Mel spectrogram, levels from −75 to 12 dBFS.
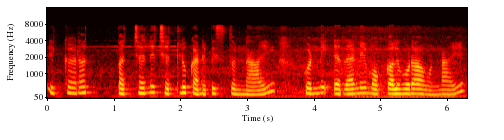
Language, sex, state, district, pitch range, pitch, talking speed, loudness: Telugu, female, Telangana, Mahabubabad, 185-225 Hz, 200 Hz, 85 wpm, -18 LUFS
